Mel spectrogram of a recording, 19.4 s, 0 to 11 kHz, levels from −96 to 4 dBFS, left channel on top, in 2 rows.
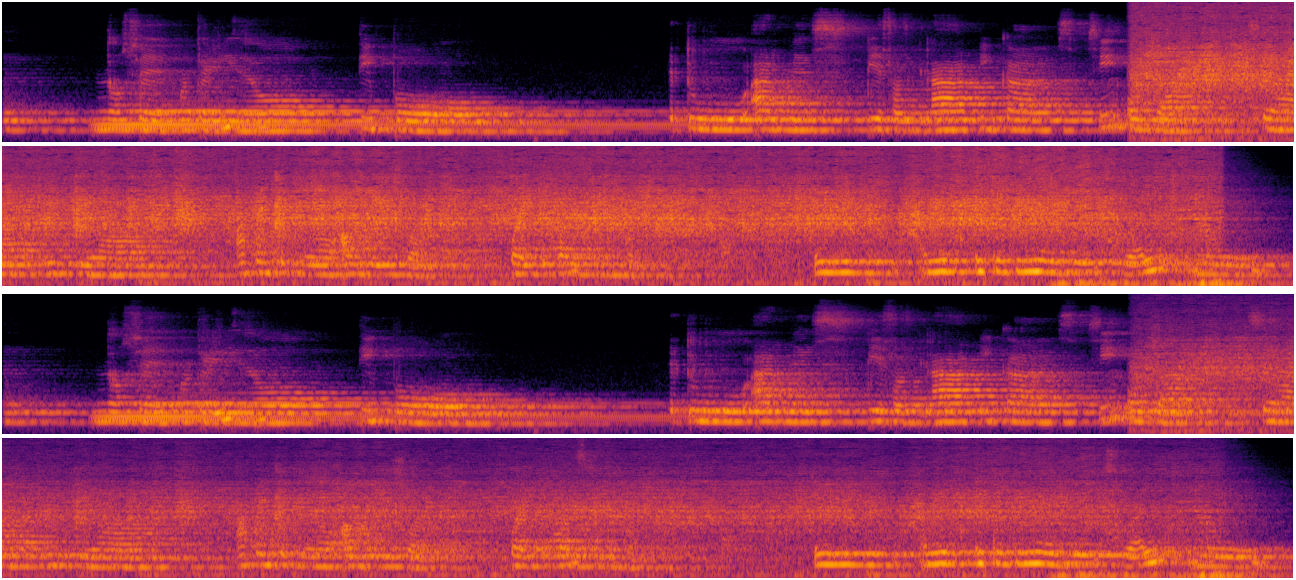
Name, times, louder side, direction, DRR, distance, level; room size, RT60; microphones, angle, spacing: sound 1, 0.7-5.5, left 2 dB, 90° left, 1.5 m, -31 dB
voice 1, 0.7-2.4 2.7-3.9 5.1-8.0 8.2-8.9 9.4-10.9 11.4-12.9 13.5-14.4, left 1 dB, 35° left, 2 dB, 4.3 m, -25 dB
voice 2, 1.5-2.0 13.8-14.0 15.8-19.2, equal, 5° right, 2 dB, 1.4 m, -23 dB
sound 2, 8.4-18.9, left 7 dB, 75° left, 1.1 m, -26 dB
23.5 x 19.0 x 8.0 m, 2.7 s
head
